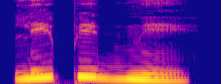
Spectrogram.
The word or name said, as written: ಲಿಪಿಜ್ಞ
